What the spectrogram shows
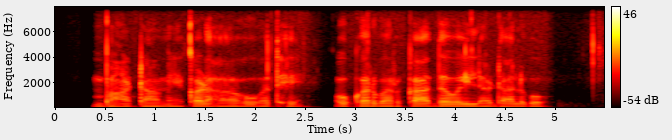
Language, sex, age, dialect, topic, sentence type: Chhattisgarhi, male, 18-24, Eastern, agriculture, question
